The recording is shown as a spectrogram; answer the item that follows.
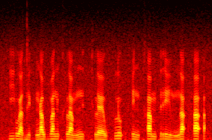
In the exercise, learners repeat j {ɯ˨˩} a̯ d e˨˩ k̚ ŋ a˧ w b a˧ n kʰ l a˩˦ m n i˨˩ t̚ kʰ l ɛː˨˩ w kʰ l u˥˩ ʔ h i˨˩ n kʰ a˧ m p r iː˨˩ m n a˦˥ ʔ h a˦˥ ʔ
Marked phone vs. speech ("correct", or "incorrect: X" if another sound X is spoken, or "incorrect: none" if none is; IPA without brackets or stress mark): incorrect: u˨˩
